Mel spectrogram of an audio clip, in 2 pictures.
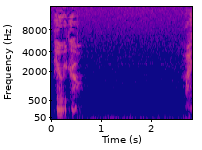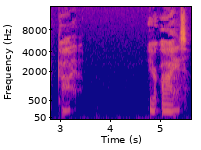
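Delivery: very soft, hushed murmur; awed whisper. Acted. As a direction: breathe it out quietly, up close. Acted awe at eye contact.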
